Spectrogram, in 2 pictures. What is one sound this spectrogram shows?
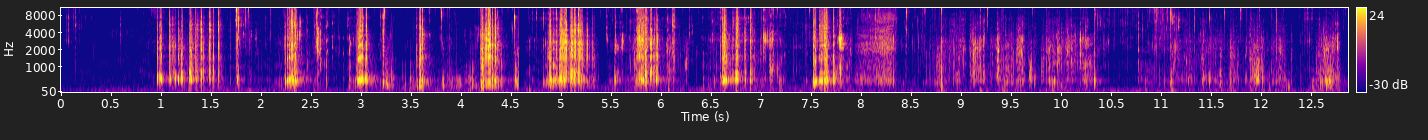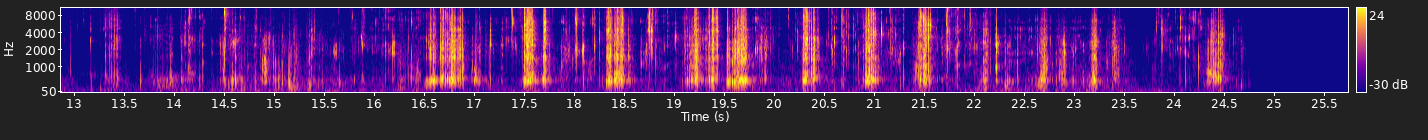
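A woman slurps noodles loudly and close up.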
